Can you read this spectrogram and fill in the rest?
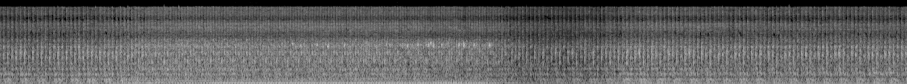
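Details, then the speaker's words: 1983 Mercedes-Benz 240D diesel, just jump-started on a cold day after sitting 5 years, with no adjustments made: a steady, even clatter at about four knocks a second with no misses or hunting. It is a healthy idle. "I have not made any adjustments. This is how it's idling after sitting for 5 years."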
